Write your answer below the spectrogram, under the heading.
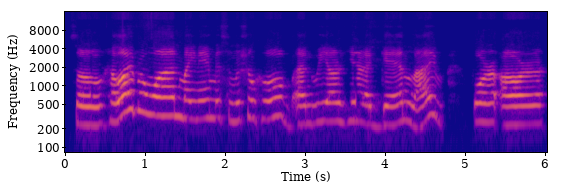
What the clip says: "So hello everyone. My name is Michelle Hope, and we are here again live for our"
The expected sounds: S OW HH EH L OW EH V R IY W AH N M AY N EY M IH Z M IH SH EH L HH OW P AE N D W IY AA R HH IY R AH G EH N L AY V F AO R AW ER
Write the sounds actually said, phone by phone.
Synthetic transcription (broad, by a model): S OW HH EH L OW EH V R IY W AH N M AY N EY M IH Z M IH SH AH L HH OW B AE N D W IY AA R HH IY R AH G EH N L AY V F AO R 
